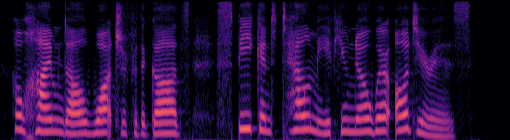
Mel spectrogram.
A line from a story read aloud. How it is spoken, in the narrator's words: cried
